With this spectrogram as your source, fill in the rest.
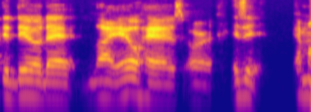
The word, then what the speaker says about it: La'el: that asked him, and he said La'el. So yeah, I want to say his name right. So La'el, similar to that kind of deal, I think is what you're looking at.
